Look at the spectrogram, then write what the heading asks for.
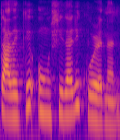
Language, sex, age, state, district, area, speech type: Bengali, female, 60+, West Bengal, Purulia, rural, spontaneous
